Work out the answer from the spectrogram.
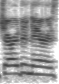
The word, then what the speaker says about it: giardiniera: Do you say giardiniera or gardenere? We say giardiniera. Giardiniera is fine, but giardiniera is the Italian pronunciation.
